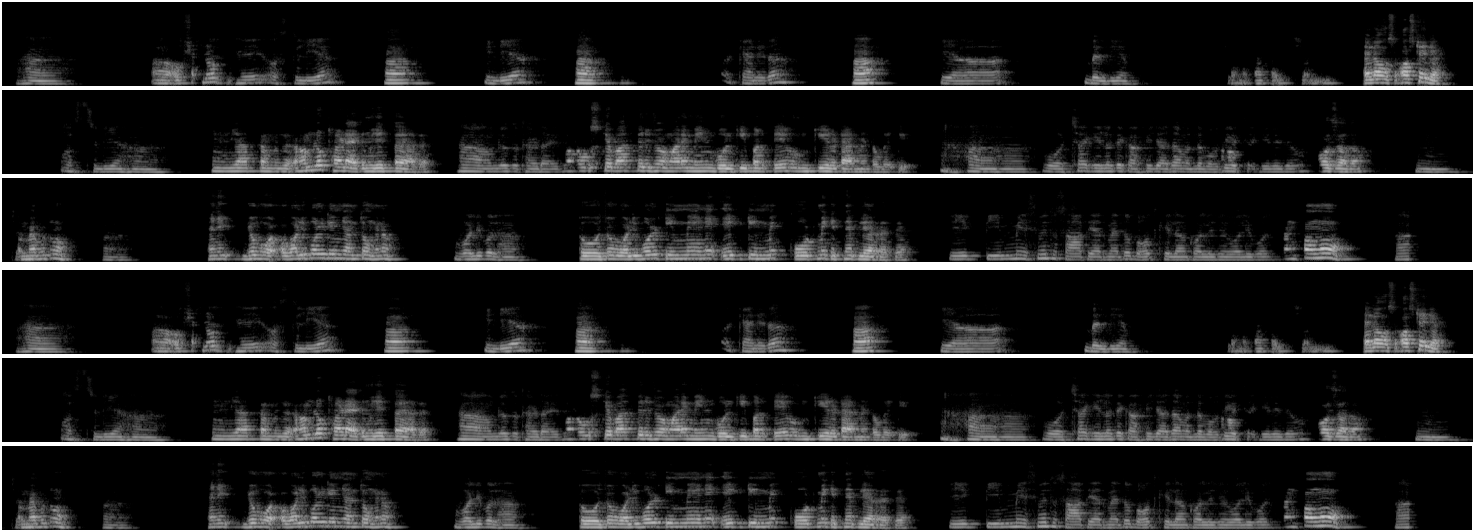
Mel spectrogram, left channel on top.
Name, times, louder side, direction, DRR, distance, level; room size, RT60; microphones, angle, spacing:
voice 1, 0.1-0.7 1.5-3.4 4.8-5.4 7.2-8.0 9.4-10.1 10.8-11.4 15.3-16.4 19.3-20.5 24.1-27.8 28.8-29.3 29.5-29.8 30.4-30.7 33.9-34.7 38.9-42.2 43.3-43.5, right 1 dB, 20° right, 0.4 m, -35 dB
voice 2, 1.5-2.2 3.8-4.3 5.7-6.3 8.5-8.8 12.3-13.3 13.6-14.5 16.8-19.0 20.3-23.8 27.9-28.4 29.6-30.1 31.5-33.4 35.2-38.5 42.2-43.0, equal, ahead, 1.5 m, -26 dB
6.1 x 3.3 x 4.7 m
head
